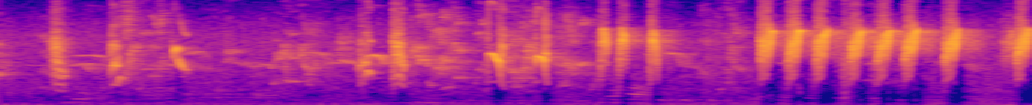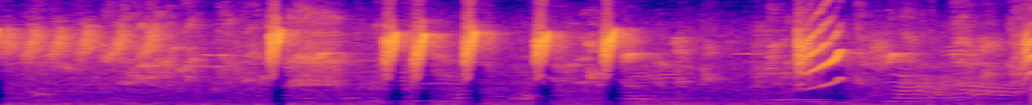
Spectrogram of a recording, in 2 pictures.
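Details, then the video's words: Ringing konin song used as a lure in Gresik, East Java, to make reluctant birds answer; bursts of fast high chirps in quick runs, spaced twittering phrases and a few downslurred whistles near the end. "Pancingan konin yang malas bunyi langsung emosi ikut nyaut"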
